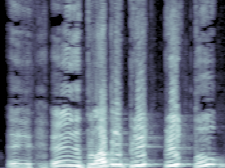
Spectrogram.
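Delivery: loud, high-pitched nonsense babble; mock gibberish dialogue. Critic mimicking dialogue nobody can follow, mock gibberish. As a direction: parody unintelligible film lines. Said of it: "det er altså bare sort".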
